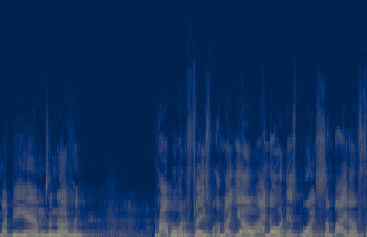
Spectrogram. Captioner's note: audience laughing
